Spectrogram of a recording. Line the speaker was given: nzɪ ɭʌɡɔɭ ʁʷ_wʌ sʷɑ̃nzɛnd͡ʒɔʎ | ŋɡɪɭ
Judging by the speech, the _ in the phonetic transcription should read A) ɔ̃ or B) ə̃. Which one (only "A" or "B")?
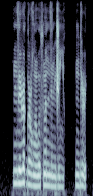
B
